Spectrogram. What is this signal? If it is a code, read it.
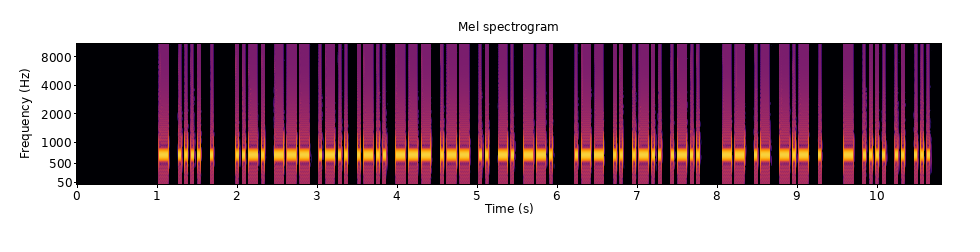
Morse code, heard as a keyed tone, about 30 wpm, 700 Hz. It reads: THE FOLLOWING WILL MAKE THIS
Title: Sentences from Top 1000 Words - Review Part 4 - 30wpm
